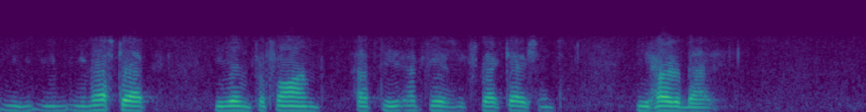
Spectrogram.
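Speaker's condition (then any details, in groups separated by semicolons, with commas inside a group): Parkinson's disease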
